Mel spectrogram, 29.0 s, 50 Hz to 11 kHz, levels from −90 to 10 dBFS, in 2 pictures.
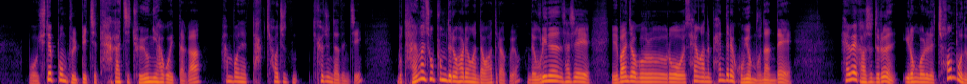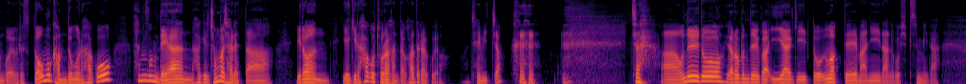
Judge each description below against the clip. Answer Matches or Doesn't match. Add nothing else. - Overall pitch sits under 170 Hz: Matches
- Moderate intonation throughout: Doesn't match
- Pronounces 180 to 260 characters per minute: Doesn't match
